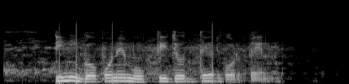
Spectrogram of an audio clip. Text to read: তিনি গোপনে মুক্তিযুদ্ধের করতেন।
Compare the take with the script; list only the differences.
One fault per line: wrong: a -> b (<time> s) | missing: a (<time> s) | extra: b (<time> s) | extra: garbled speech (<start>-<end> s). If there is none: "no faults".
no faults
